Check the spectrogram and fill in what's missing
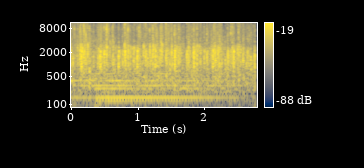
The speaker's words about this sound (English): Hallelujah. Give the Lord a mighty shout or hand clap tonight.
